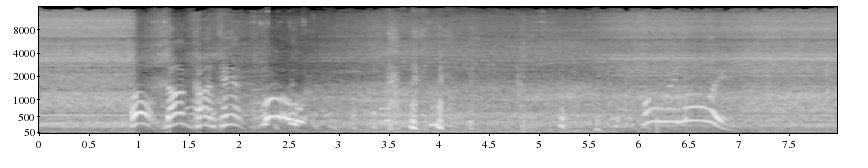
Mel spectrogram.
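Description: A dog yelps and barks excitedly.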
